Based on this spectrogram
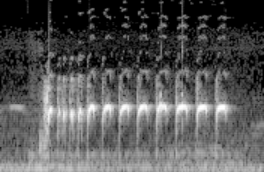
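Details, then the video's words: Local zebra dove lure call for attracting wild birds: one soft note, then a rapid rattle easing into about ten evenly spaced, clear upslurred coos. "Suara Pikat Burung Jitu Perkutut Jamin Nyaut Kutut Lokal"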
